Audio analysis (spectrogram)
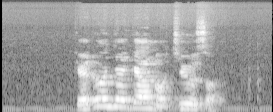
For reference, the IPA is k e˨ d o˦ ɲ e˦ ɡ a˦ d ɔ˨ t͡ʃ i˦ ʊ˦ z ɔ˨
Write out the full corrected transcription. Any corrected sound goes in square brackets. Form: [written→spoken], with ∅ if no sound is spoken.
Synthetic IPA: k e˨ d o˦ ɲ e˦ ɡ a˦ [d→n] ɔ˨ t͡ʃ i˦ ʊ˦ z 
